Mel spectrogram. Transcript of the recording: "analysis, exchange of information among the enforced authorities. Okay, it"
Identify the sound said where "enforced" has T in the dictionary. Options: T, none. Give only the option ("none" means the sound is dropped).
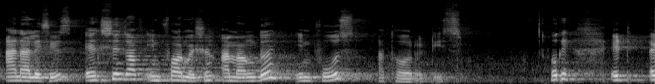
none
